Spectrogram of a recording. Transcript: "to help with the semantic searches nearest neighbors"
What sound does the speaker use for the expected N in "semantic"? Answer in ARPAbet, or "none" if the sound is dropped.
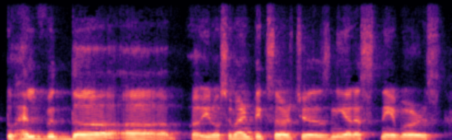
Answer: N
